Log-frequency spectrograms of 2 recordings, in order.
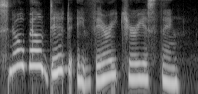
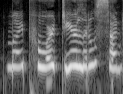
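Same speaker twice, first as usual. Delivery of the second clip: much higher, louder, slow and tearful; crying mother; 9 semitones higher, 6 dB louder than usual. A narrator's reading. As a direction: sob it out over her lost son. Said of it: "Missus Little began to cry".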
